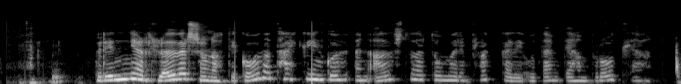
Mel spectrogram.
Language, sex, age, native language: Icelandic, male, 60-69, Icelandic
